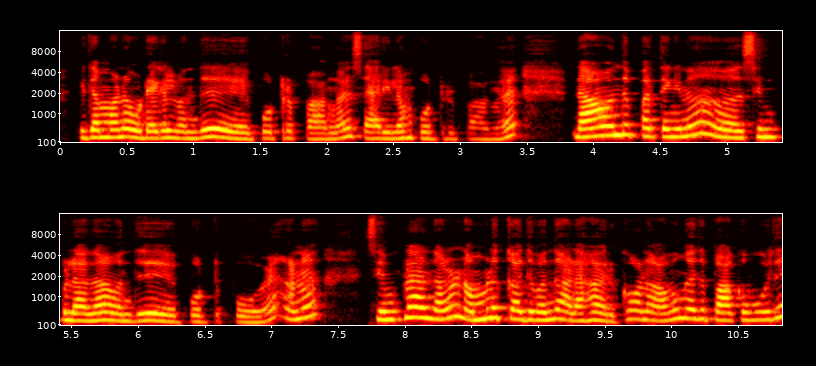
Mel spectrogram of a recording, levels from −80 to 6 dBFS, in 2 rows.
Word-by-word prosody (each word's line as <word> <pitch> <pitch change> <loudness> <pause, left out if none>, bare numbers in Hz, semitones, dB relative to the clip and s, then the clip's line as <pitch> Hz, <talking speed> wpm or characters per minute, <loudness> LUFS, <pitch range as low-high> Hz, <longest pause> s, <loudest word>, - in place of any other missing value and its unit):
விதமான 245 +2 +1
உடைகள் 220 0 0
வந்து 215 +5 0 0.4
போட்ருப்பாங்க. 210 -2 -7 0.2
சாரிலாம் 205 +2 -3
போட்ருப்பாங்க. 185 -2 -12 0.6
நான் 275 +3 +8
வந்து 320 +1 +4
பாத்தீங்கன்னா, 265 +3 +1 0.4
சிம்பிளா 255 -2 0
தான் 250 0 +3
வந்து 220 +1 -3 0.3
போட்டு 200 -1 -9 0.2
போவேன். 185 - -5
ஆனா 315 +6 0 0.5
சிம்ப்ளா 270 +6 +3
இருந்தாலும் 310 +2 +2
நம்ளுக்கு 305 +4 +2
அது 265 0 +1
வந்து 275 +3 0
அழகா 245 +1 0
இருக்கும். 280 +8 -6
ஆனா 260 -2 -2
அவுங்க 295 +5 -1
அது 290 -1 -5
பாக்கும்போது 250 +5 -1
245 Hz, 145 wpm, -19 LUFS, 210-275 Hz, 0.6 s, நான்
